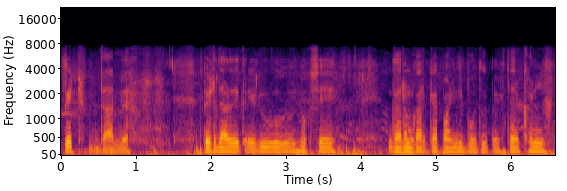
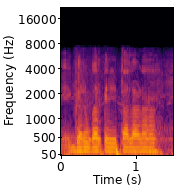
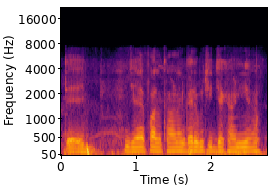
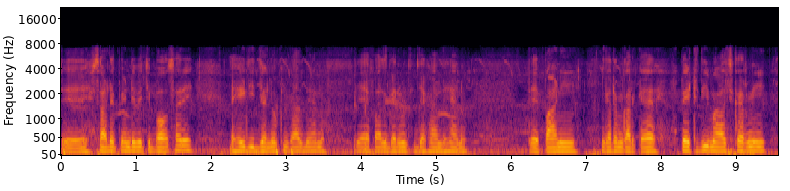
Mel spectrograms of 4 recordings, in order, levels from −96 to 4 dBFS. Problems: constant background noise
